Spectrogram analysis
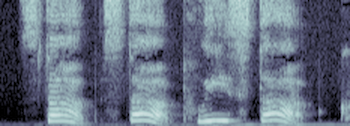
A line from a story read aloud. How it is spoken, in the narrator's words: cried Miss A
